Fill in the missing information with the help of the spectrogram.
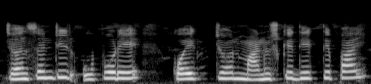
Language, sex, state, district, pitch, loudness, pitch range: Bengali, female, West Bengal, Darjeeling, 275 Hz, -15 LUFS, 250-300 Hz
